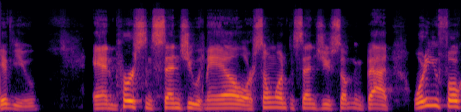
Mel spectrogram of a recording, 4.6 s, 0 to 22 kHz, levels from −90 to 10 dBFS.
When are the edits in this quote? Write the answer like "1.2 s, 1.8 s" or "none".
1.1 s, 2.0 s, 2.9 s

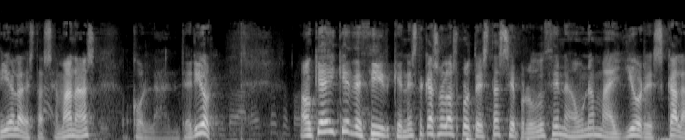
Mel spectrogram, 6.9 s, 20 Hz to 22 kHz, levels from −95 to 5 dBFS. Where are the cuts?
none

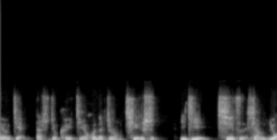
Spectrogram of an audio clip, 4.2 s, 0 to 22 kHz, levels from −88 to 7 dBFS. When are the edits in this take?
2.5 s

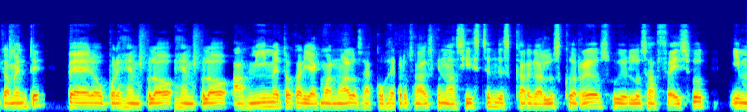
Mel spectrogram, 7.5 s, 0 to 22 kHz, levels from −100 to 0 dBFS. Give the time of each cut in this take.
1.7 s, 3.2 s, 3.9 s

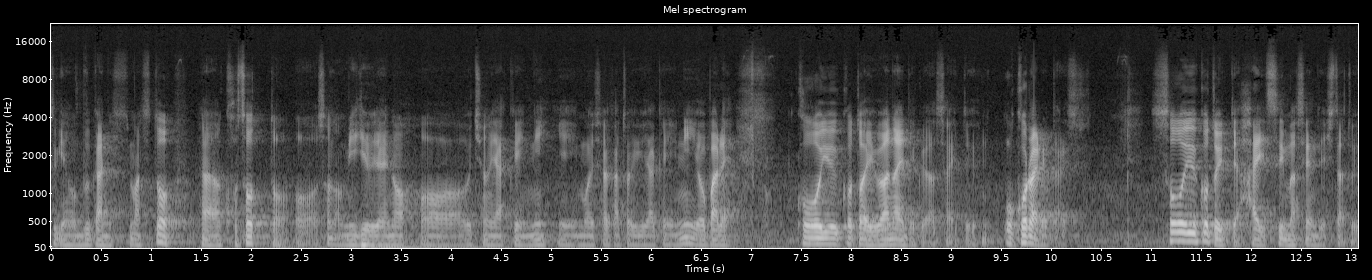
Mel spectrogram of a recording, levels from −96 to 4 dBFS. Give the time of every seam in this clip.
none

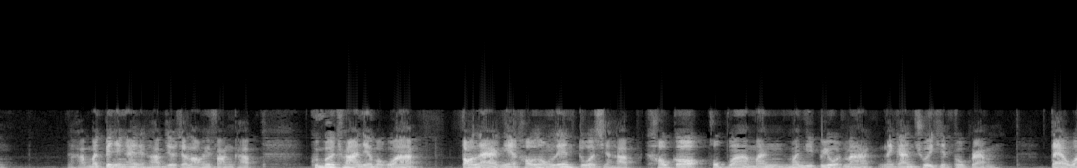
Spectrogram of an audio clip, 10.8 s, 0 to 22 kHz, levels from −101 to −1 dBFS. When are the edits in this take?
6.0 s, 6.4 s

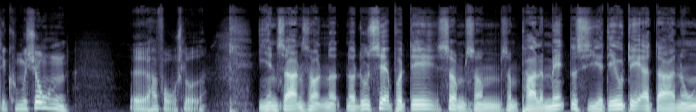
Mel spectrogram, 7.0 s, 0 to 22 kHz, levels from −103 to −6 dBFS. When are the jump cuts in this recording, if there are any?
none

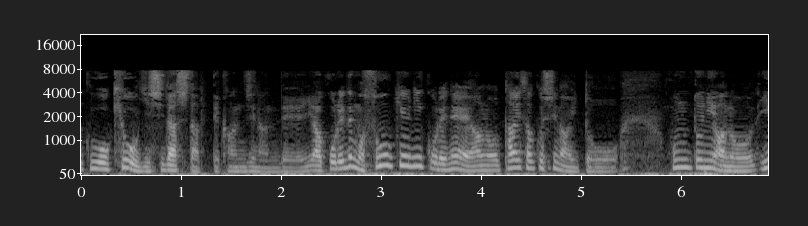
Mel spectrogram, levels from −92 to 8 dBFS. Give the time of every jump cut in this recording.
none

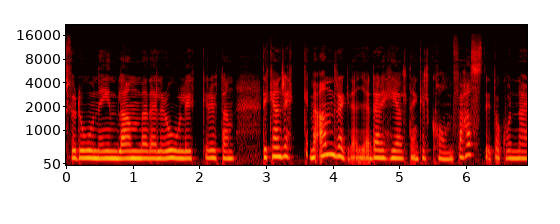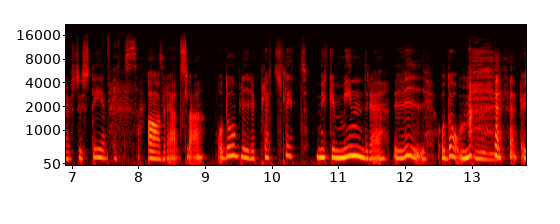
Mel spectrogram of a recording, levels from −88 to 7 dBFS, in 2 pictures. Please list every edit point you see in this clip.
2.9 s, 3.6 s, 7.5 s

